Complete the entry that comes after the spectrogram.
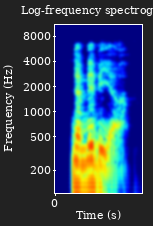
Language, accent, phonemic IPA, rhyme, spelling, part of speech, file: English, Canada, /nəˈmɪbi.ə/, -ɪbiə, Namibia, proper noun, En-ca-Namibia.oga
- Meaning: A country in Southern Africa. Official name: Republic of Namibia. Capital: Windhoek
